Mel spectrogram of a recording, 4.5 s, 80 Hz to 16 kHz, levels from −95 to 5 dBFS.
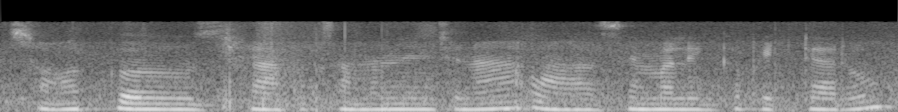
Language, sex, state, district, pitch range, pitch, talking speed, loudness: Telugu, female, Andhra Pradesh, Manyam, 175-190 Hz, 180 Hz, 105 wpm, -16 LUFS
